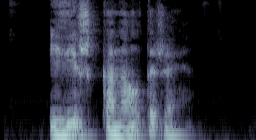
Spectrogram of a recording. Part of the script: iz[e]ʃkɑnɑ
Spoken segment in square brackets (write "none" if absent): i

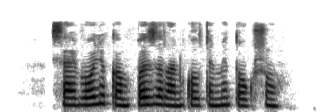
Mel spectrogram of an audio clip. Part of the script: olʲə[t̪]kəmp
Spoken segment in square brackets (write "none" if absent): none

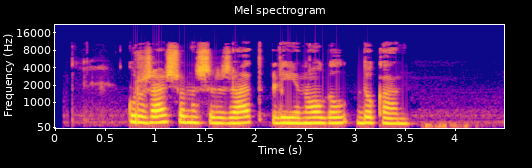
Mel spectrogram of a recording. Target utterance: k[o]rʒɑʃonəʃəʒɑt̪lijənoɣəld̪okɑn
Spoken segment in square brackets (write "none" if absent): u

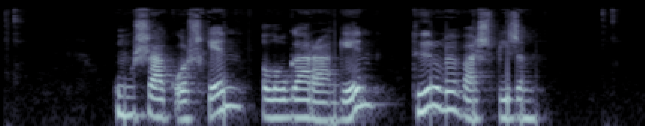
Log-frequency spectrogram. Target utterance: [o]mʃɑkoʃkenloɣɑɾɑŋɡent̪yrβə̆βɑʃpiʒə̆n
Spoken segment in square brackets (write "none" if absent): u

